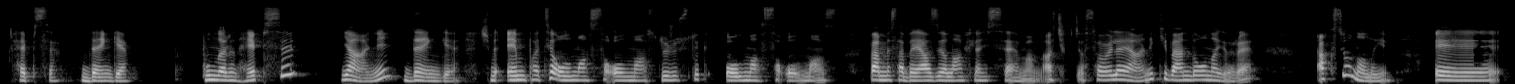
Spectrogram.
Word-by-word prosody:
Hepsi, 180 -4 -3 0.2
denge. 170 -1 +2 0.8
Bunların 200 -3 +4
hepsi, 195 - -1 0.6
yani, 215 - +1
denge. 165 -5 0 0.2
Şimdi 200 0 -4
empati 210 +5 +4
olmazsa 195 -3 +1
olmaz. 180 -1 -1
Dürüstlük 200 +3 -3 0.2
olmazsa 185 0 +1
olmaz. 90 +2 -3 0.3
Ben 210 -1 +7
mesela 200 -1 +1
beyaz 185 0 +4
yalan 180 -1 +1
filan 185 0 -5
hiç 185 - -8
sevmem. 80 - -5
Açıkça - - -5
söyle, 210 +1 +2
yani, 200 +4 0
ki 255 -1 -3
ben 200 0 +3
de 210 - +1
ona 210 -2 +2
göre 175 - -3 0.6
aksiyon 430 -3 0
alayım. 170 +1 -2 0.4
Eee 185 -2 +3
185 Hz, 125 wpm, -25 LUFS, 175-205 Hz, 0.8 s, Ben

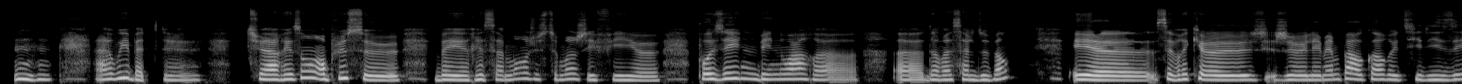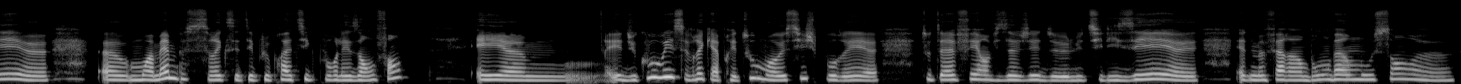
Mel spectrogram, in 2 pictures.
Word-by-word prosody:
Mmh 245 0 +5 0.2
mh. - - -6 0.4
Ah 235 +2 +1
oui, 290 +4 +5
bah 210 -4 +1
te 200 0 -5 0.5
tu 245 - -1
as 225 -1 +6
raison 235 +6 +1
en 240 -1 +5
plus, 285 +4 0
heu, 195 -2 +3 0.4
beh 205 0 +3
récemment 220 +4 -2
justement 235 -1 -4
j'ai 215 -3 -3
fait, 205 -1 -1
heu, 185 0 -2 0.3
poser 250 +2 +3
une 260 -3 -1
baignoire, 240 0 +1
heu 110 - -3 0.4
heu, 110 +1 0
dans 215 -1 -1
ma 215 +1 +1
salle 220 0 -2
de 205 +1 0
bain 235 +6 -1 0.7
et 225 0 +7
heu, 195 -2 +4
c'est 240 - 0
vrai 230 +3 +1
que, 260 - -1 0.5
heu, - - -4
je 205 -1 -8
je 210 +1 0
l'ai 210 0 +1
même 220 +2 -3
pas 255 -2 +3
encore 230 0 -1
utilisée, 215 +3 -1
heu 195 -1 0 0.6
heu, 205 -6 +2
moi-même. 210 +8 +3
Parce 245 -3 -6
que - - -12
c'est - - -9
vrai 205 0 +1
que 205 - -19
c'était 205 0 -4
plus 205 +2 -4
pratique 210 +1 -2
pour 205 -1 -4
les 195 -1 0
enfants 210 +10 -1 0.7
et 215 0 +3
hem 190 -2 0 0.4
et 210 - 0
du 195 +1 -2
coup, 320 - +3
oui, 345 +1 +7
c'est 325 - -8
vrai 250 +5 0
qu'après 195 -2 -3
tout, 290 +11 -2
moi 210 -5 +1
aussi, 200 +8 -1
je - - -7
pourrais, 195 -2 0
heu, - - -6 0.4
tout 225 - -7
à 215 0 +1
fait 235 +2 -2
envisager 205 -1 -1
de 180 -1 0
l'utiliser, 195 +5 0 0.2
heu, - - -14 0.4
et 205 - -3
de 205 - -2
me 205 0 0
faire 215 0 +1
un 195 0 0
bon 205 +4 -2
bain 225 0 +1
moussant, 225 +2 -3
heu, 185 -3 -5
210 Hz, 175 wpm, -23 LUFS, 200-235 Hz, 0.7 s, et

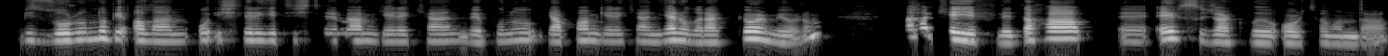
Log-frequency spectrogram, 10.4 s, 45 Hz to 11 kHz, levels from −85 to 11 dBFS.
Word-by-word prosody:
bir 220 - -10
zorunlu 215 +5 0
bir 240 - -1
alan, 195 -2 -2
o 220 +1 -4
işleri 215 -2 -5
yetiştirmem 210 -1 -7
gereken 190 +1 -7
ve 180 0 -7
bunu 210 +3 -9
yapmam 205 +3 -2
gereken 190 -1 -9
yer 220 +1 +5
olarak 180 -2 -3
görmüyorum. 250 - +3 0.6
Daha 355 +4 +3
keyifli, 200 - +3
daha, 250 +3 +7 0.2
eee, 190 -1 -11
ev 250 +2 +6
sıcaklığı 180 -7 -4
ortamında, 160 -2 -7
200 Hz, 125 wpm, -23 LUFS, 185-220 Hz, 0.6 s, daha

